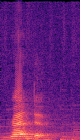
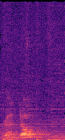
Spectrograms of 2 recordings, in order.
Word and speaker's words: random: random remember that the later oh here is pronounced with a short buck sound not the shorter oh so let's say random not random via fair fair how for deep analysis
